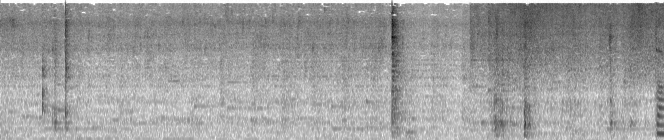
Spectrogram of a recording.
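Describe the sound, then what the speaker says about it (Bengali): Chicken pieces are stirred with spices in a frying pan, giving a close, low sizzle with intermittent scraping and clattering bursts from the utensil against the pan. No one speaks. "এই মুরগির মাংসগুলো সব দিয়ে দিচ্ছি, তারপর হালকা নাড়াচাড়া করে নিচ্ছি।"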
